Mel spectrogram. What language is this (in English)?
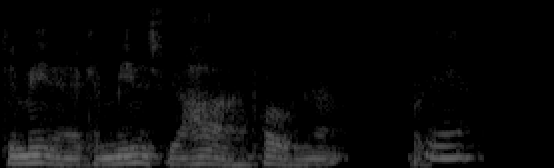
Danish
